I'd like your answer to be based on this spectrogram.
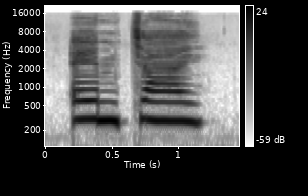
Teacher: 日本語のえより口の開きが広くて長い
